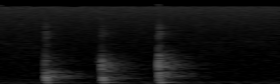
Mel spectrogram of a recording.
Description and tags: Muffled knocking on a door. Channel stripped in PT
door, foley, knock, knocks, muffled, spot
